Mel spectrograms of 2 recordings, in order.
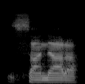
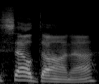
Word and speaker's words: Saldana: for zendetta for sure Sandara I just said that her name wrong wow Zoe Saldana Saldana thank you okay she's in it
